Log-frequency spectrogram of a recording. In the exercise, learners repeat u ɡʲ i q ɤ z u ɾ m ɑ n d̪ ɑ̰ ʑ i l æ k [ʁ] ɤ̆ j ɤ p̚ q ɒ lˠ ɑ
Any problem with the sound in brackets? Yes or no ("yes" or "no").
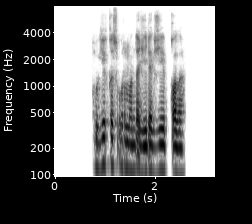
yes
